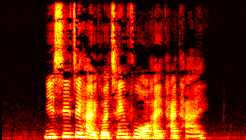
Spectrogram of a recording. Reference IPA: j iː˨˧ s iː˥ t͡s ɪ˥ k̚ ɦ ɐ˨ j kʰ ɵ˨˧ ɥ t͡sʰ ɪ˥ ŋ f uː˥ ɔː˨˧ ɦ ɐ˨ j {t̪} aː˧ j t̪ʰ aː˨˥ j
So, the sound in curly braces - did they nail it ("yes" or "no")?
no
